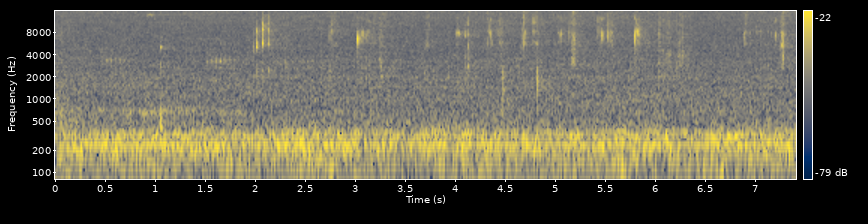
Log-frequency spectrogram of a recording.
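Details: Indoor cat from a family of rescued feral cats purring while offered an icy summer popsicle; low steady rumble with scattered licking clicks.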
